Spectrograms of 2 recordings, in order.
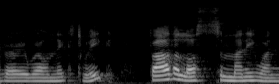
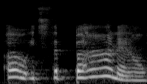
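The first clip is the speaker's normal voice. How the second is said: relieved surprise; 10 semitones higher, 7 dB louder than usual. Acted. Relieved discovery.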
